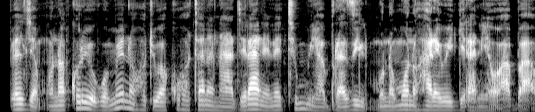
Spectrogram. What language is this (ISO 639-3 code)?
kik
